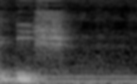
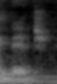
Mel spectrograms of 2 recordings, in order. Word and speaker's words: niche: base, and I also always feel like I pronounce that word wrong because people get, if you don't say niche, I say niche.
